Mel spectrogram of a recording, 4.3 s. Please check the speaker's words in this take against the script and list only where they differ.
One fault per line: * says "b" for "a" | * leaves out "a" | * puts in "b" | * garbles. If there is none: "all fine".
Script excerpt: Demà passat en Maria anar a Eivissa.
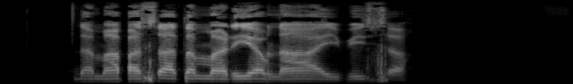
all fine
